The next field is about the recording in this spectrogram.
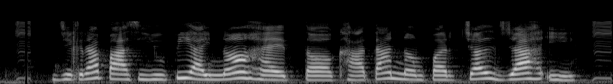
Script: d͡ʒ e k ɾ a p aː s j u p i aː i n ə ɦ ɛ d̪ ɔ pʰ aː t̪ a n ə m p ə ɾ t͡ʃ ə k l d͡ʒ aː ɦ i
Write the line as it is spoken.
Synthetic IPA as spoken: d͡ʒ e k ɾ a p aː s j u p i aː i n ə ɦ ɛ t̪ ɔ kʰ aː t̪ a n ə m p ə ɾ t͡ʃ ə l d͡ʒ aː ɦ i

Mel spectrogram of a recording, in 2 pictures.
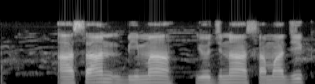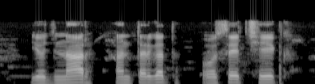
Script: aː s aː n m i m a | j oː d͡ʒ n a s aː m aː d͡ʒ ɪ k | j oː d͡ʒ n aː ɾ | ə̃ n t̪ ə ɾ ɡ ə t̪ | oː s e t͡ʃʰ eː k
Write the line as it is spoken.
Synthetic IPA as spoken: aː s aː n b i m a | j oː d͡ʒ n a s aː m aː d͡ʒ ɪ k | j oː d͡ʒ n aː ɾ | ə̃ n t̪ ə ɾ ɡ ə t̪ | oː s e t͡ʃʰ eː k

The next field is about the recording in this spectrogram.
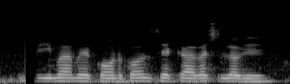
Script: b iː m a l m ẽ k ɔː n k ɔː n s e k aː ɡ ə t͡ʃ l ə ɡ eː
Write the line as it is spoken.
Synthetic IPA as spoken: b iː m a m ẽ k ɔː n k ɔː n s e k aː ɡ ə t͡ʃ l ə ɡ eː

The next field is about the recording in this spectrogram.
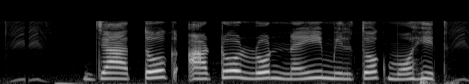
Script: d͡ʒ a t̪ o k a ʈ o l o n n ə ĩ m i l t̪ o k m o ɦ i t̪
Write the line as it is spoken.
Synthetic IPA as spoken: d͡ʒ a t̪ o k a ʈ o l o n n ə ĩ m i l t̪ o k m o ɦ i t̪

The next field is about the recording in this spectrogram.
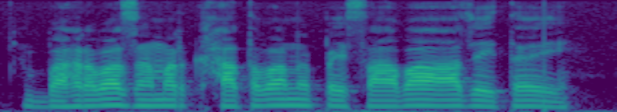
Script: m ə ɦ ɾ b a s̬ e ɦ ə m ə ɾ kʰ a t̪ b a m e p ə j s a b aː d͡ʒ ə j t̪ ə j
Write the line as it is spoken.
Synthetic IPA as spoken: b ə ɦ ɾ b a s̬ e ɦ ə m ə ɾ kʰ a t̪ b a m e p ə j s a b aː d͡ʒ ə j t̪ ə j

